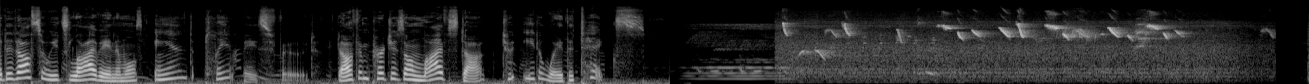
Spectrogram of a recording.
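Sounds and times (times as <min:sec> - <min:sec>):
birds chirping: 0:07.8 - 0:12.0.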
